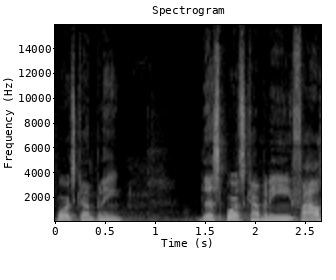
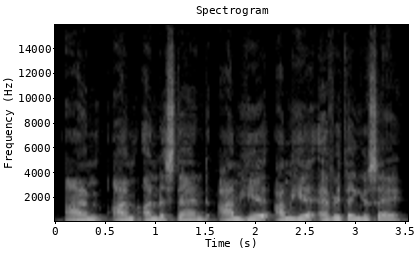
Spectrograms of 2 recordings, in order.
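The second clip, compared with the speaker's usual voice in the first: a rough, higher-pitched imitation of a German accent in broken English; Louis's German accent; 6 semitones higher than usual. Imitating his German boss Louis insisting he understands, in a mock German accent. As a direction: butcher a German boss's accent on purpose, pitched up. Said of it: "I'm gonna butcher this, this accent".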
